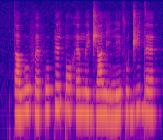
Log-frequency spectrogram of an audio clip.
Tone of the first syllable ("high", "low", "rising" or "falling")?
low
